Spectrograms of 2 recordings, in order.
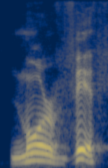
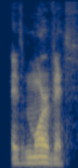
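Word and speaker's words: Morfydd: It's actually pronounced Morvith in Welsh. F equals V and double D equals TH.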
